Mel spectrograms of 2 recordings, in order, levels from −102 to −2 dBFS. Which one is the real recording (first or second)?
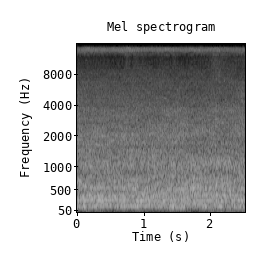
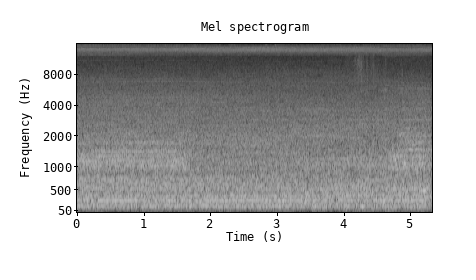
second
